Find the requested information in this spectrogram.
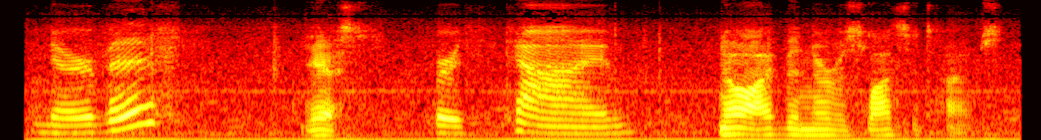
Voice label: nervous

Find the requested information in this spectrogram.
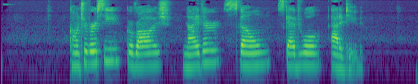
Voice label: houston texas female

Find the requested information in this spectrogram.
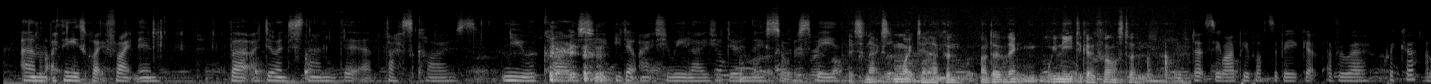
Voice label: voxpop

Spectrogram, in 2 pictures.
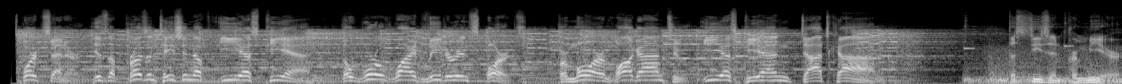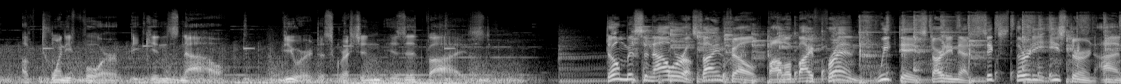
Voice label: television promos

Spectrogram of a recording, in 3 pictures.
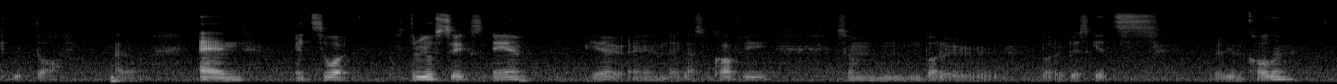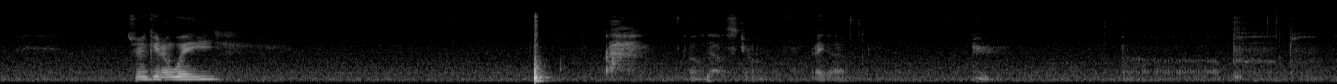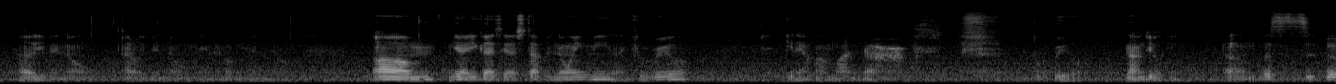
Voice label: my dying cow voice

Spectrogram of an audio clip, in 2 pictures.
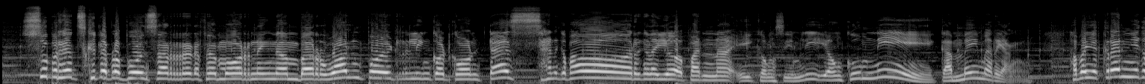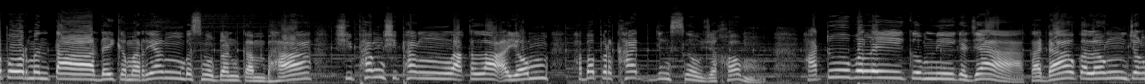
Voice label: short poem on random throwing of garbage

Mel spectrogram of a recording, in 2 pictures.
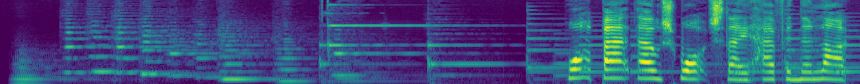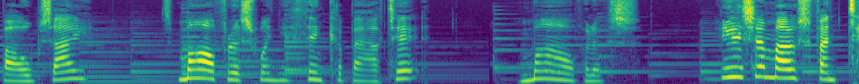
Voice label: kids voice; Teletubbies

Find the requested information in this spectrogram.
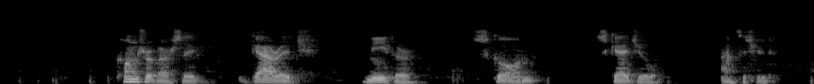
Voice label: Edinburgh Scotland male

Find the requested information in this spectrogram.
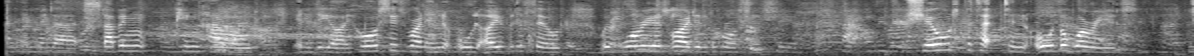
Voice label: poetry reading; battle of hastings 1066

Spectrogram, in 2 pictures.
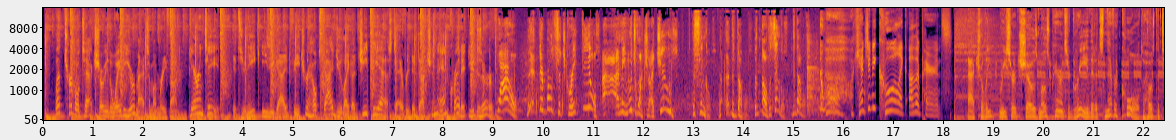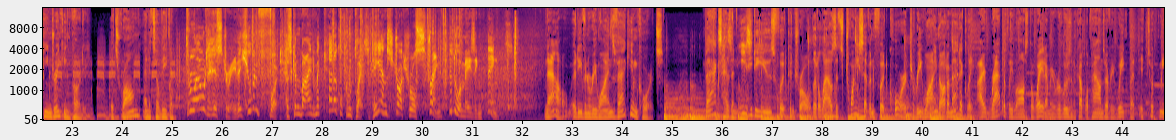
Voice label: commercial

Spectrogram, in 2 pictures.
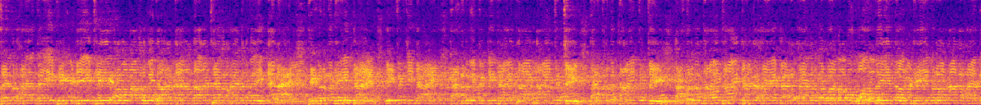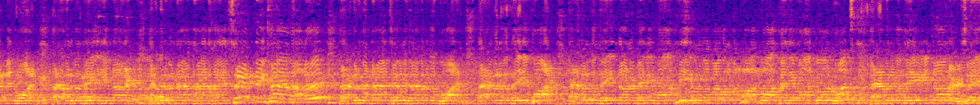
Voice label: auctioning a Mercedes Benz 300 SL Gullwing

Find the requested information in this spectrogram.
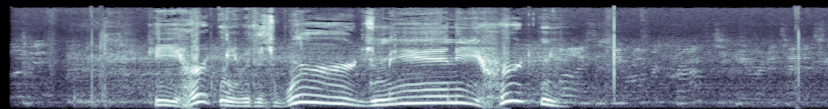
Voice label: hurt

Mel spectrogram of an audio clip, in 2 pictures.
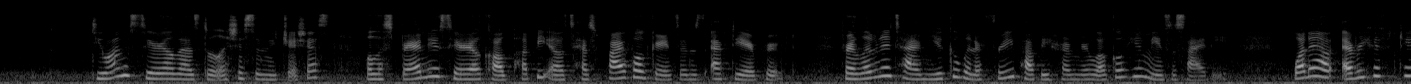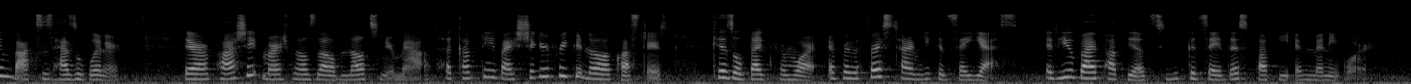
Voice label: fake ad; puppy oats

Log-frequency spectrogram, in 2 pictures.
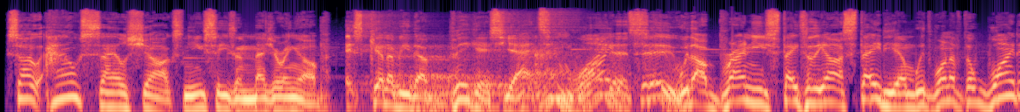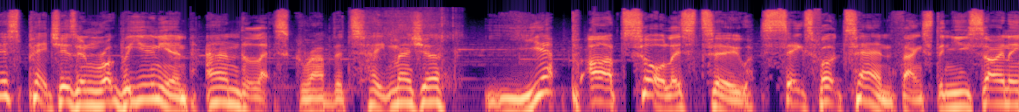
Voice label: radio ad; Key 103; sharks v leinster

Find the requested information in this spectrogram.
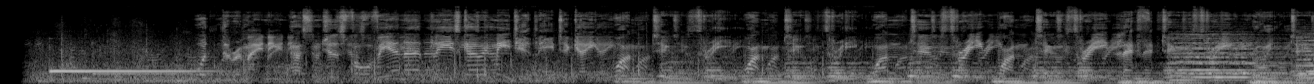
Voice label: waltz radio ad

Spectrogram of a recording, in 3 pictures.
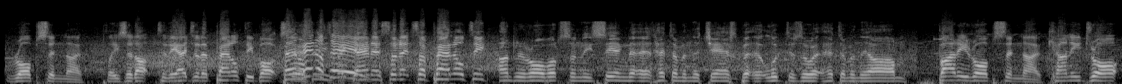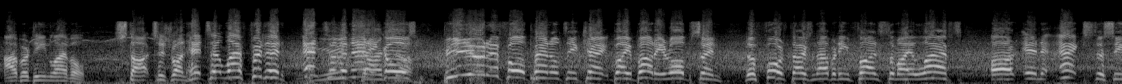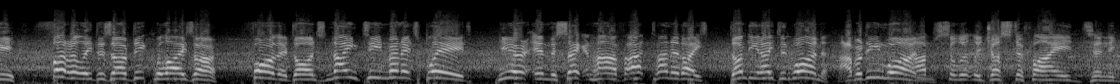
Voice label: tv commentary

